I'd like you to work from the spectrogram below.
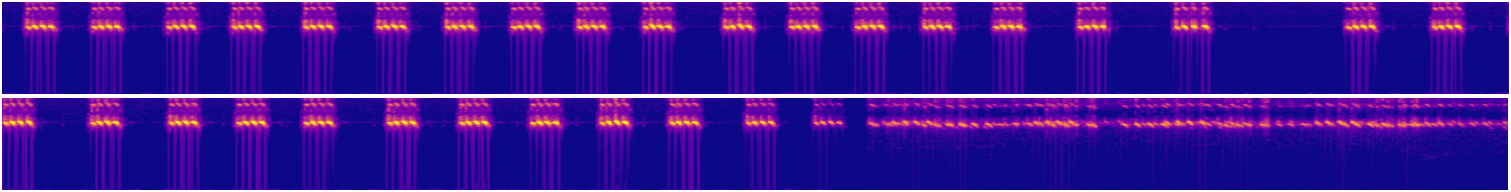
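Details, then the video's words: Evenly spaced high cricket chirps, about three a second, broken by a brief pause, then near the end shifting into a denser, continuous trilling chorus. "CRICKETS CHIRPING SOUNDS"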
